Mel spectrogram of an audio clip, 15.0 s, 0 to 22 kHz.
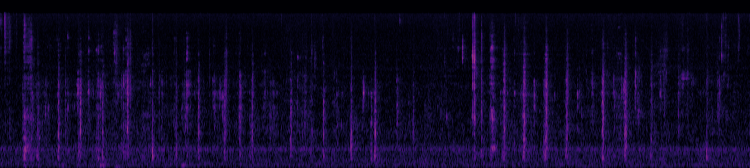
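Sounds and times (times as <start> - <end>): quiet eating sounds: 0.0 - 15.0.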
